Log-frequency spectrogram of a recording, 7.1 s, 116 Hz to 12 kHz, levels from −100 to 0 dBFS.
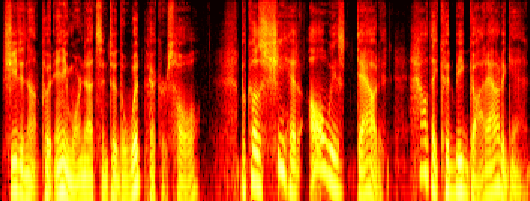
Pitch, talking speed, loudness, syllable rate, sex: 125 Hz, 195 wpm, -20 LUFS, 5.4 syllables/s, male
